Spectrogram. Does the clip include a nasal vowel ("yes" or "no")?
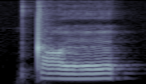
no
